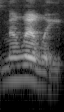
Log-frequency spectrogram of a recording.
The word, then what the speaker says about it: Mililli: So that's Merlin, like the wizard, no space, Mililli, Mililli.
